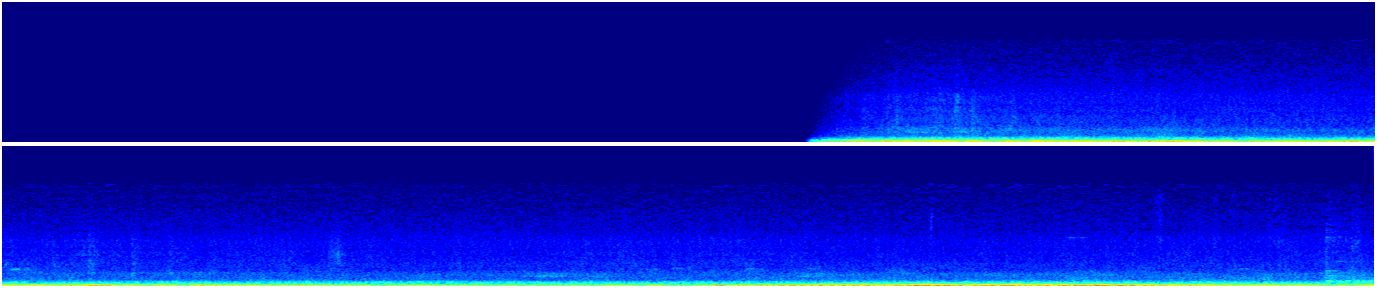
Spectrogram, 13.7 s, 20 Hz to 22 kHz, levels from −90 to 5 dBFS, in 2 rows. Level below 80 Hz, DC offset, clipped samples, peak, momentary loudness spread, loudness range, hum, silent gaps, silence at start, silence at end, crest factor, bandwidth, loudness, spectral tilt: -24 dBFS; under 0.1%; under 0.1%; -6 dBFS; 16 LU; 13 LU; none; none; 4.15 s; 0 s; 16 dB; 2.3 kHz; -30 LUFS; -9 dB/octave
